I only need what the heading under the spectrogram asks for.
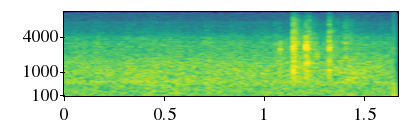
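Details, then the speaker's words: C4 Corvette LT1 PCV valve shaken by hand gives a few light plastic clicks, showing it rattles freely and is not stuck. "there you can hear it rattling a little bit so I shake the camera as well I'm probably dizzy um should rattle a bit as well"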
